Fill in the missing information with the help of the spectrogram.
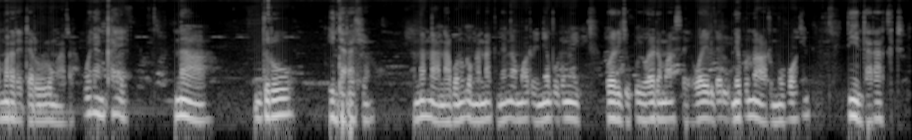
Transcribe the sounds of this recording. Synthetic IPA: a˨ma˦ɾa˨ɾɛ˨tɛ˨lu˦lu˦ŋa˨ta˨wɔ˦ɾa˦ŋkʰa˦jɛ˨ | na˨ | du˨ɾu˦ | i˨ntɛ˨ɾa˦kɔ˦n | a˨na˦na˨na˨bɔ˨nu˦lu˨ŋa˨na˦kn˨a˦ŋa˨ma˦ɾi˨ne˦bu˨du˦ŋa˦wɔ˦ɾɛ˦ɾi˨ki˨ku˦jwɔ˦ɾɛ˦ɾi˨˦ma˦sɛ˨wɔ˦ɾi˦˨ldɛ˦lu˨ne˦pu˦na˦˨ɾu˨mu˨bɔ˦ki˦n | ni˦i˨ntɛ˨ɾa˦kt

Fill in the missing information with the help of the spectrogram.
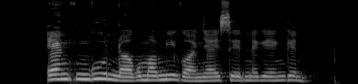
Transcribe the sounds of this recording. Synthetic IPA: ɛ˦ŋkŋ̩˦ɡu˦nːɔ˨kʊ˦mɔ˦mi˦kɔ˨ɲa˦i˦se˦tne˦ke˦ŋɡe˦˨n

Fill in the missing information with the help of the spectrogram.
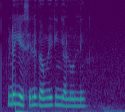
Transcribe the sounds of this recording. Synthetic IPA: mɪ˦ndo˦ke˨sɪ˨lɪ˦ɡa˨m˦e˦k̬ɪ˦ɲ˦d͡ʒa˨lo˦˨lɪ˦ŋ

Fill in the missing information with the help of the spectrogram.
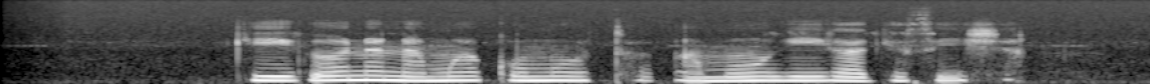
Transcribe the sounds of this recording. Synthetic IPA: ɡ̥i˨ɡo˦na˦na˨mwa˦ku˦mu˦tʰu˨a˨mu˦ɡi˦ɡa˨ɡi˨si˦ʃa˨

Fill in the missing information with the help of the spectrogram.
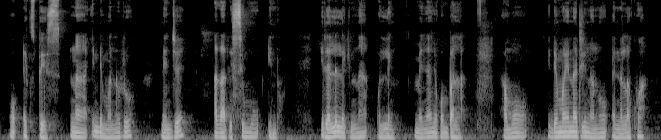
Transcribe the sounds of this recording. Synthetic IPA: mo˨ɛ˦kspe˨s | na˦ɪ̰˦nde˨ma˨no˦ɾo˦ | ne˨ɲd͡ʒɛ˦ | a˨ða˨ðɪ˨si˦mu˦i˨no˨ | i˨ɾɛ˨lɛ˦lɛ˨ki˨na˦o˨lɪ˦ŋmɛ˨ɲa˦ɲo˨kɔ˦mba˦laː˨ | mo˦ | i˨de˦ma˦i˦na˦ti˦na˨no˦ɛ˨nɛ˨la˦kwa˦

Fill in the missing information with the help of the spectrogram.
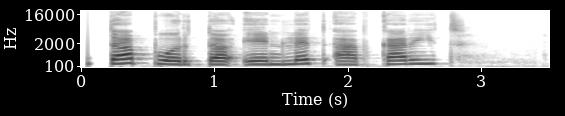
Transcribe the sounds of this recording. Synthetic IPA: t̪a˦po˨ɾt̪ɔʔenle˦t̪a˨pkaɾit̪

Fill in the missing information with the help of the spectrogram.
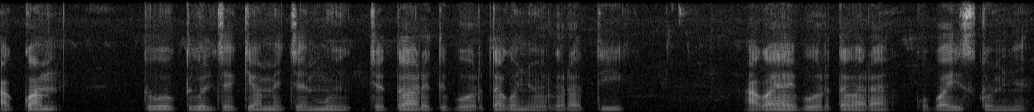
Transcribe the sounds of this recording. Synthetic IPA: a˦kwa˦m | tu˦ku˨k̚tu˦ku˦lt͡ʃe˨kjɔ˦me˨t͡ʃe˨mu˦t͡ʃe˦tɔ˦ɾe˨ti˨po˨rta˦ko˦ɲo˨rka˨ɾɑ˨ti˦ | a̰˨kɔ˦ja˦iportɔ˦kɔ˨ɾa˦ku˨pɔ˨i˦sko˨mɲe˦

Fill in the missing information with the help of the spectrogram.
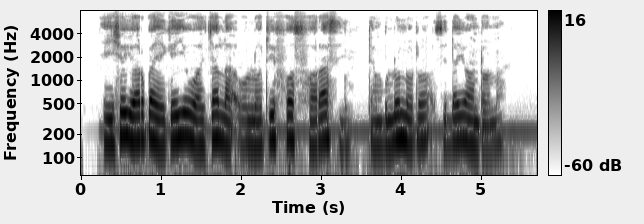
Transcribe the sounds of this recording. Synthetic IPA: e˨i˨ʃo˦jɔ˨˦ɾpa˦˨ɛ˨ke˦ji˦wɔ˨t͡ʃa˦la˨ʔo˨lo˨ti˦fɔ˦sfɔ˨ɾa˦si˨ | te˨mbu˨lo˦no˨tɔ˦sɪ˨da˦jɔ˨ndɔ˨nɔ˦

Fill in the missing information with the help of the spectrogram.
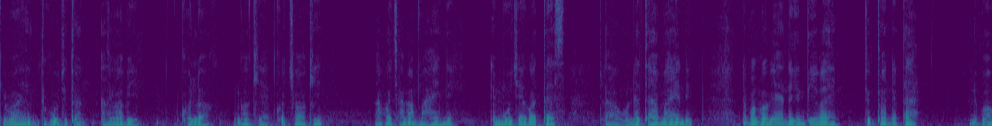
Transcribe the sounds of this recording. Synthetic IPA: ki˦bɔ˦jɪ˨ntu˦ku˨t͡ʃu˦to˨na˨s̬i˦ka˧pi˨t̚ | kʰo˦lɔ˨kŋɡɔ˦kjɛ˨t̚kʰo˨t͡ʃɔ˨ki˦ | a˦kɔ˨t͡ʃa˦ŋa˦ma˨ɪ˦nɪ˨k̚ | e˦mu˨t͡ʃe˦kɔ˨tɛ˦s | la˨ku˨ne˦ta˨ma˦ɪ˦nɪ˦k̚ni˨bɔ˦ŋɡɔ˦ke˨ɛ˨ne˦ki˨ntːba˦ɪ˦n | t͡ʃu˦to˨nɪ˨ta˦ | nɪ˨bɔ˦

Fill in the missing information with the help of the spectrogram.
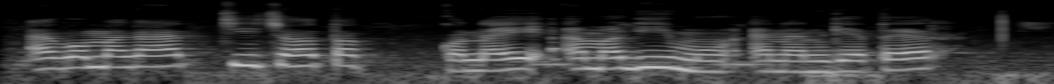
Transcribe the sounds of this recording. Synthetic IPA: a˨ɡɔ˦ma˦ɡa˦t̚t͡ʃi˦t͡ʃɔ˦tɔ˦kː | ɔ˨na˨˦ɪ˦a˦ma˦ɡi˦mo˨a˨na˨nɡɛ˨tɛ˦r

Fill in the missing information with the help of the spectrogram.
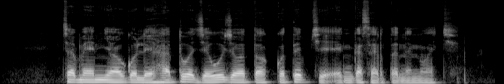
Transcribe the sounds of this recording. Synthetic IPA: t͡ʃa˨mɛ˨nɲɔ˨ɡɔ˨leɦatu˦wa˦d͡ʒe˨wu˦d͡ʒɔtɔ˦kːɔte˦p̚t͡ʃe˨ʔɛ˨ŋɡa˦sɛ˨ɾta˨nɛ˨nwat͡ʃ

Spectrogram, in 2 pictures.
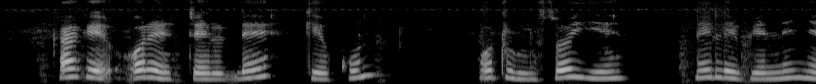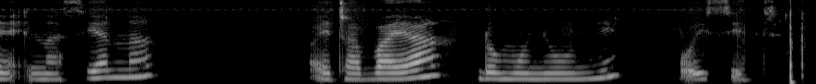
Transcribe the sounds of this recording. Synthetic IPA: ka˦keo˦ɾe˨tɛ˨lɗɛ˦ | ke˨ku˦n | o˦tu˨lu˨so˦je˦ | ne˦le˨pe˨ne˦ɲe˨na˨si˦a˦na˦ | ḛ˨ta˨ba˨ja˦ | ndo˨mo˨ɲu˨ni˦ | o̰˨i˦se˨t

